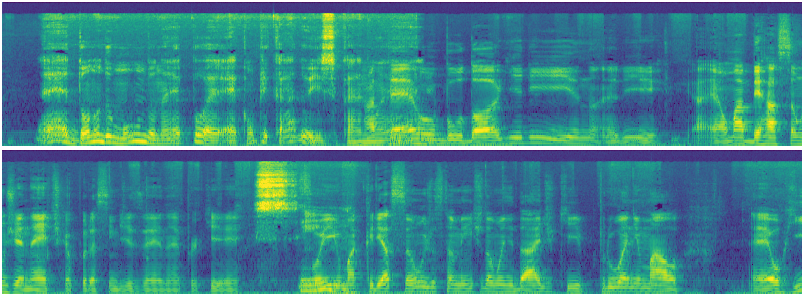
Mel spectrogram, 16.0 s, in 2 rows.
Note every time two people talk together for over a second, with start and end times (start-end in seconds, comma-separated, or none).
none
